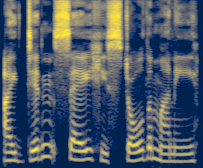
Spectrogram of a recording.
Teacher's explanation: the emphasis on say suggests that perhaps I implied it or hinted at it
